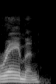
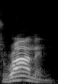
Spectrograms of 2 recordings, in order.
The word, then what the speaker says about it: ramen: Door Dash is on its way to deliver some Raymond, and I don't want to spill any around the pyramid floors. Uh, it it's pronounced ramen.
